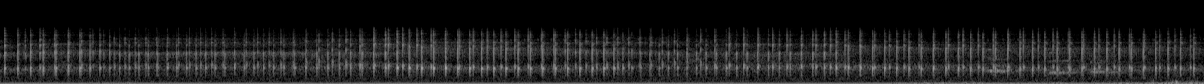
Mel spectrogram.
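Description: Pair of white storks bill-clattering on their nest: a long, rapid, rattling clatter of bills snapping together, a little louder about four seconds in. This is their greeting display as the pair reunites.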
